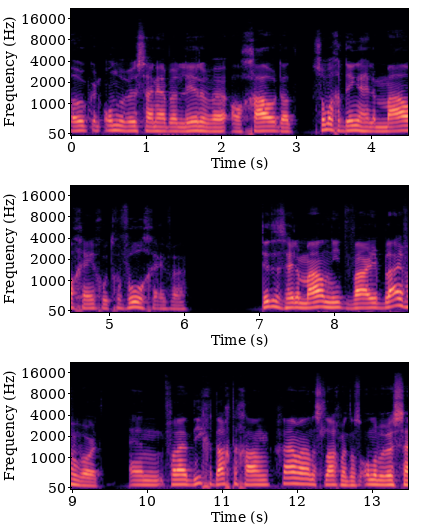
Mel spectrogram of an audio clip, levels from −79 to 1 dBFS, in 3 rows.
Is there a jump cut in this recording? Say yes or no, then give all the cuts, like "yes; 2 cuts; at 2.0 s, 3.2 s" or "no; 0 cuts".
no; 0 cuts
